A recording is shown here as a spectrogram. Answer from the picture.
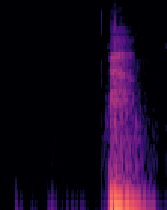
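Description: A man's loud, breathy sigh close to the microphone, about one and a half seconds in, as he lowers a drink after a swig.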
